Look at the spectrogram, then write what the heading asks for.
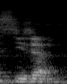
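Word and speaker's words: Caesar: ई ए लिखा है अगर ई के तुरंत बाद ए आता है तो ए क्या होता है ए साइलेंट रहेगा ई के तुरंत बाद यदि ए आता है तो ए साइलेंट होगा यानी कि इसको हम पढ़ते हैं सीजर और सीजर मीस होता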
